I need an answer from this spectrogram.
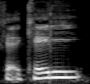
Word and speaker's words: Katee: It's Katie, and it's spelled Katee. So I'm pretty sure it's Katie, or is it Katee? Okay. Like it looks like Katee, but I think it's Katie Sackhoff. Yeah, Sackhoff.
